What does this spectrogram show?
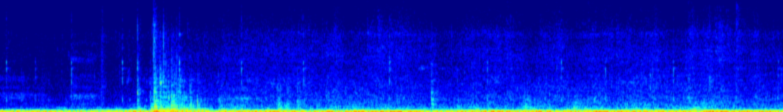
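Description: Steady low rumble of a moving passenger train heard inside a sleeper carriage, with one sharp clack about a second and a half in.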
